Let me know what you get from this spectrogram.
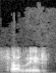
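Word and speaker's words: SABR: Y el nombre de las letras dicen Saber sin E, pero se pronuncia Saber, porque ellos saben que Saber quiere decir conocer en español.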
